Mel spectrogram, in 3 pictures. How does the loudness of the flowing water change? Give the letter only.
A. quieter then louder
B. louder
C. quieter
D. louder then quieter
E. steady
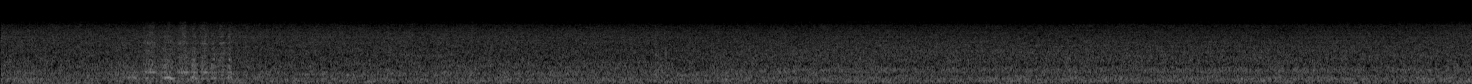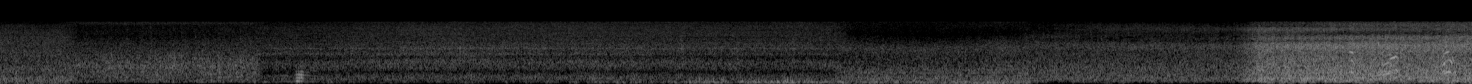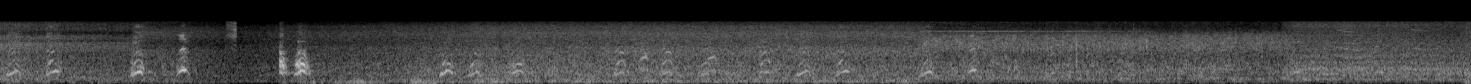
B.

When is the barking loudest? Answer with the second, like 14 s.
32 s.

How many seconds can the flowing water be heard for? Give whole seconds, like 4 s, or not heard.
44 s.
